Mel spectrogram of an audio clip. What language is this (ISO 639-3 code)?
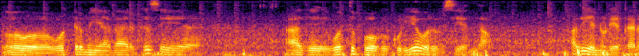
tam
